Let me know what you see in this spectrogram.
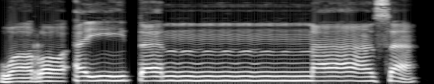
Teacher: হরকতের বামে নুনে মিমে তাসদিদ হইলে সর্ব অবস্থায় নাকের বাসি থেকে গুন্নাহ করিয়া পড়িতে হয়। 3 সেকেন্ড পরিমাণ গুন্নাহ করে পড়ব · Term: ওয়াজিব গুন্নাহ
